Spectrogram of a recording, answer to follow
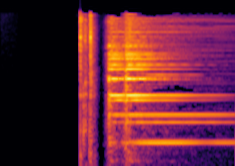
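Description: A quick mouse-click sound effect, then a bright bell ding that starts about a second in and rings out, fading slowly.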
